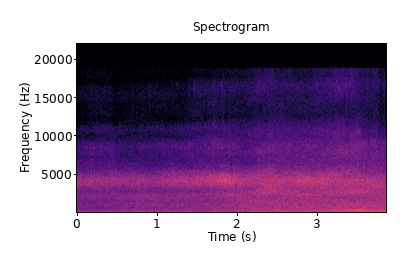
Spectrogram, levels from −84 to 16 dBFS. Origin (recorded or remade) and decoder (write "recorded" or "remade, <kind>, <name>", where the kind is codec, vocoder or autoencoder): recorded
